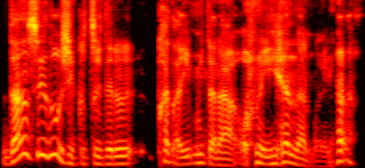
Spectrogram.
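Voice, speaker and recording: A man's voice: medium pitch, huge pitch swings, moderate pace, darkish tone, slight background noise. A man with a Kansai accent talking casually as a co-host on a talk show. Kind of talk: casual chat.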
